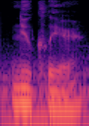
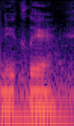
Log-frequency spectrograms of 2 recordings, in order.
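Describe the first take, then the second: First: The word is said carefully, each syllable enunciated. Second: The word is said loosely, with blurred syllables. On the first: The speaker calls it right. "I have to like very clearly enunciate nuclear" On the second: The speaker calls it wrong. "I say nuclear instead of nuclear. ... that one I get shit for"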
